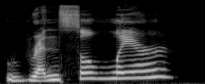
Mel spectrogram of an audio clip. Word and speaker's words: Rensselaer: At the age of 17, he was sent to study at Rensselaer Polytechnic Institute in Troy, New York.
